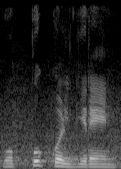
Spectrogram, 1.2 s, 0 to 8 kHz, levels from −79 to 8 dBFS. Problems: constant background noise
